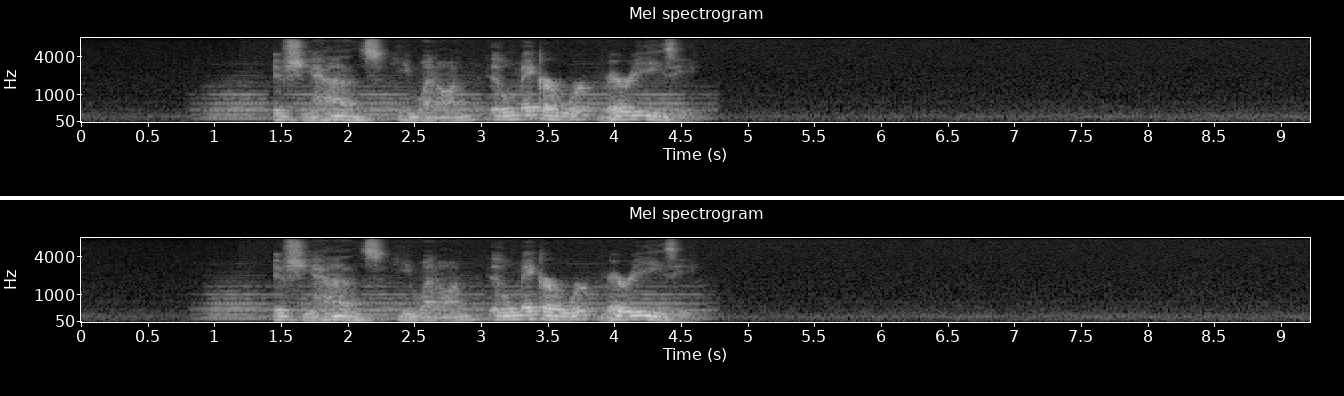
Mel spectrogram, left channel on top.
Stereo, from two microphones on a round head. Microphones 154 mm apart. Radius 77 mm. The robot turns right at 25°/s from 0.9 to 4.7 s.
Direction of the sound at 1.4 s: 45° left.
